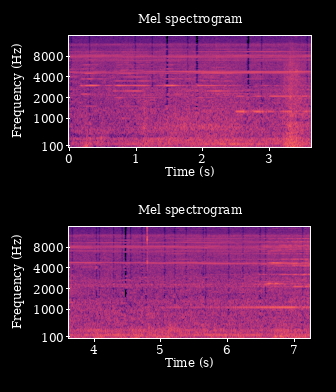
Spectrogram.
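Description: BART Fleet of the Future electric train rolling in toward the platform, its running gear and motors making a steady hum with higher whining tones that strengthen near the end. There is a brief louder rumble about three seconds in.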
